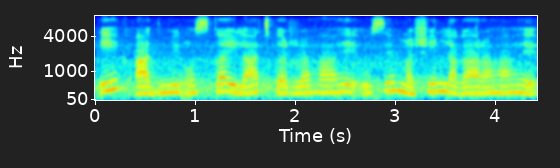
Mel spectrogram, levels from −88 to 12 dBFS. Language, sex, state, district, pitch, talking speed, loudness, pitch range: Hindi, female, Uttar Pradesh, Deoria, 210 Hz, 165 wpm, -19 LUFS, 195-235 Hz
